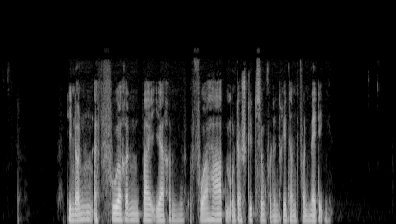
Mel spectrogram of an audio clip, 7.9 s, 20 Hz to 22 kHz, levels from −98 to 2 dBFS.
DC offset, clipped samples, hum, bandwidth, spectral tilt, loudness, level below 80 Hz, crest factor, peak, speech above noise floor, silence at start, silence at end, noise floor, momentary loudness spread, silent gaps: under 0.1%; under 0.1%; none; 7.6 kHz; -8 dB/octave; -24 LUFS; -44 dBFS; 20 dB; -4 dBFS; 66 dB; 1.35 s; 1.35 s; -90 dBFS; 13 LU; none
